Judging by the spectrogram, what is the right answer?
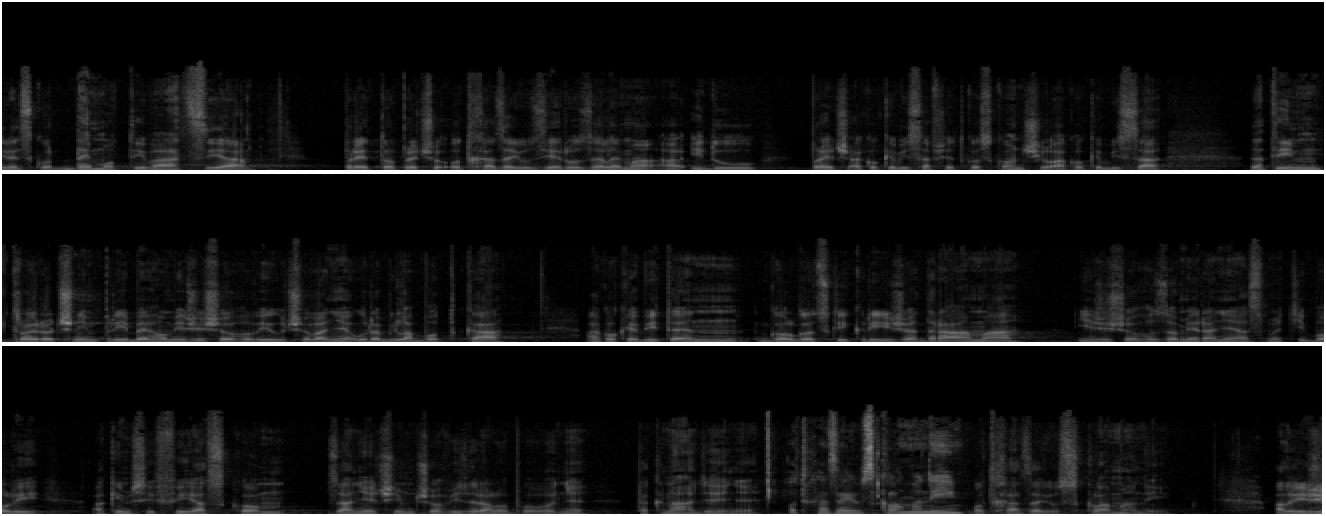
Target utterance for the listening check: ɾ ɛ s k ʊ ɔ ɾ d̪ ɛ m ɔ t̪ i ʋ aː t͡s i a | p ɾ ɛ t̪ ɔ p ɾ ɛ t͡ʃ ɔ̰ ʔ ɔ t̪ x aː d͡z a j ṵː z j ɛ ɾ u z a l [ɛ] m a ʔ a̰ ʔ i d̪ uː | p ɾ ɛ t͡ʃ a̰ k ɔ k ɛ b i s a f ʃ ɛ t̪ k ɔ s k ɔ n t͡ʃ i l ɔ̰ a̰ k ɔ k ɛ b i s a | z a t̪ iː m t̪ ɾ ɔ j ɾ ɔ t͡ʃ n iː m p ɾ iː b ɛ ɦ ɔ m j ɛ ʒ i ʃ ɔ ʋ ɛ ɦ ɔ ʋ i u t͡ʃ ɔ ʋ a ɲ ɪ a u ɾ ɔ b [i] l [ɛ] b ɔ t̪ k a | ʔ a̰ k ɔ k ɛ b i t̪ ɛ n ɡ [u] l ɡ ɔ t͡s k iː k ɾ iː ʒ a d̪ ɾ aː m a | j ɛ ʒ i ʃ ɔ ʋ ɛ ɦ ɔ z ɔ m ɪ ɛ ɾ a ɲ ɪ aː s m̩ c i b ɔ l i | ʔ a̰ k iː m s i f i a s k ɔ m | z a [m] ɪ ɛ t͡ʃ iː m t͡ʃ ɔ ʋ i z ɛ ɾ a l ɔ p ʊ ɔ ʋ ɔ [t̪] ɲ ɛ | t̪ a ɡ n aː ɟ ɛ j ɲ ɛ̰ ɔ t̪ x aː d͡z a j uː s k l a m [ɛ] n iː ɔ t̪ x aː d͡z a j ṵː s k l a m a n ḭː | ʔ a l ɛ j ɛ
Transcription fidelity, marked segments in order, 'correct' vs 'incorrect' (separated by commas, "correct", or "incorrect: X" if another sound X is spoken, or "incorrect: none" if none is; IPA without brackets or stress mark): correct, correct, incorrect: a, incorrect: ɔ, incorrect: ɲ, incorrect: d̪, incorrect: a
